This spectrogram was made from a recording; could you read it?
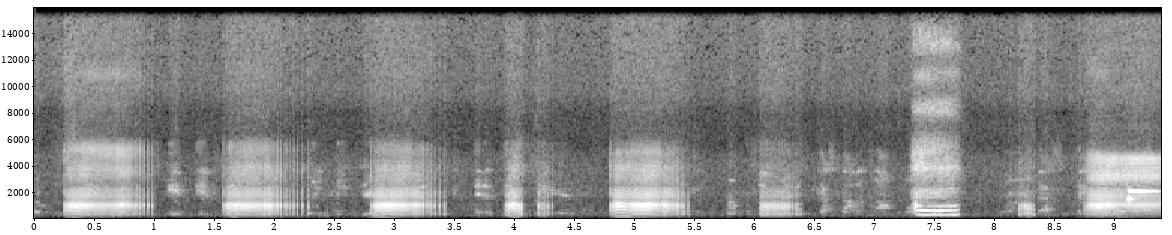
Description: Her way of snoring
